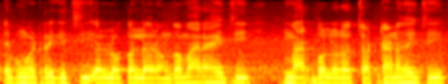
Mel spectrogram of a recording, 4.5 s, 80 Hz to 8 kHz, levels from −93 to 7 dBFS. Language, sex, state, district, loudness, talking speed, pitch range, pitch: Odia, male, Odisha, Malkangiri, -13 LUFS, 160 wpm, 120-130 Hz, 125 Hz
